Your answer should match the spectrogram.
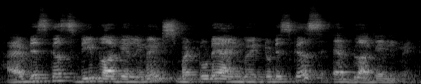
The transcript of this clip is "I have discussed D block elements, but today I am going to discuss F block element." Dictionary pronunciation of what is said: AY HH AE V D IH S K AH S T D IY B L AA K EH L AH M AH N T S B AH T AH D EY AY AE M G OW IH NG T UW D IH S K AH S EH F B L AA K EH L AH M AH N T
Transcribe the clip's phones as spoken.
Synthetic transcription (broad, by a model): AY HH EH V D IH S K AH S T D IY B L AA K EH L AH M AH T S B AH T AH D EY AY M G OW IH NG T UW D IH S K AH S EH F B L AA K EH L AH M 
